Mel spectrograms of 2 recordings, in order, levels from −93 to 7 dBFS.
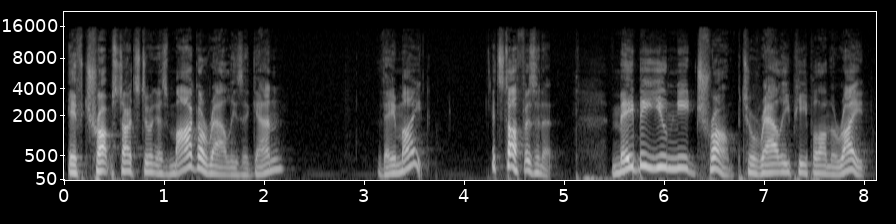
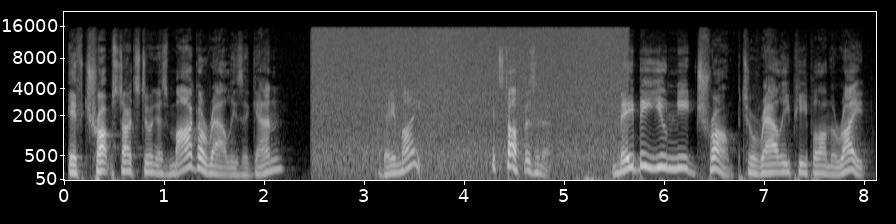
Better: first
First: none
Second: hiss; loud; from 2.5 to 5.5 s; 10 dB below the speech

